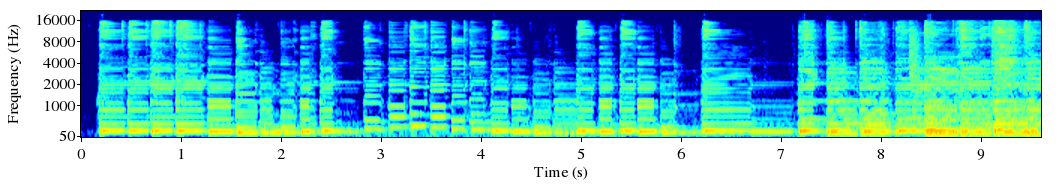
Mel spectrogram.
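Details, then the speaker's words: Taylor acoustic guitar fret buzz after switching back from gauge 10 to gauge 11 strings: strummed chords fairly clean, faint buzz remaining on G string; heavier string tension reduced the buzz a little. "That the tension that it has from the 11s is pulling it tighter, and that could be the problem. It did make it go away a little bit."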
